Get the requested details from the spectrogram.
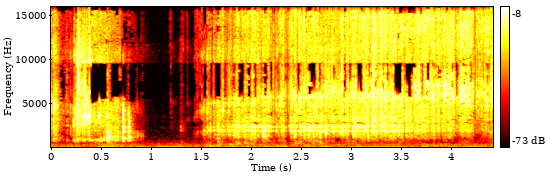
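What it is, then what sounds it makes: Soap bar being scraped with a blade. A metal utility blade scores and scrapes a solid, rectangular black soap bar held in the hand, crumbling bits off. Bright, crisp scratching comes in short strokes, then pauses briefly before settling into steady, continuous scraping with a dry, crumbly texture.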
